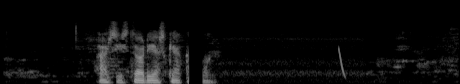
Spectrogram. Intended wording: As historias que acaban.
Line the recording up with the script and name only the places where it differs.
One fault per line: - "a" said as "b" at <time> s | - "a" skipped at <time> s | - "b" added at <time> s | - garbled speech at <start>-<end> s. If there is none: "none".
none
